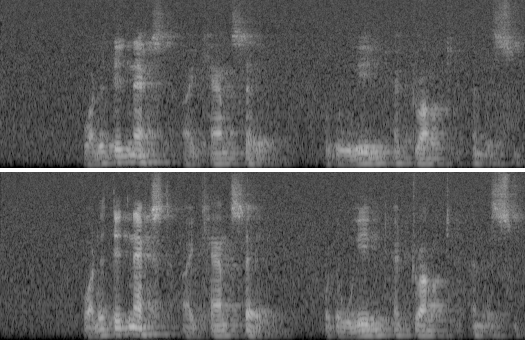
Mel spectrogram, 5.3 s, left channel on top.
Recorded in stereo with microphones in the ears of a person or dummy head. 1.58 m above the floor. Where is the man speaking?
80° right, 1.8 m.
